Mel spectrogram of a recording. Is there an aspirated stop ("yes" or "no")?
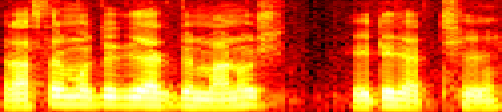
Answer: no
